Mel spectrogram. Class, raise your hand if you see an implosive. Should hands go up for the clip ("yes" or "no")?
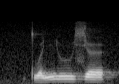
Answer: no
